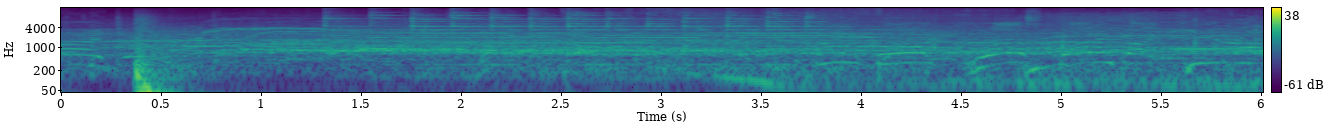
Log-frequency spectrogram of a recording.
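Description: One hard slam on the wrestling ring mat about half a second in, then crowd shouting and cheering in the arena, with a bright ringing sound for about two seconds just after the slam.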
